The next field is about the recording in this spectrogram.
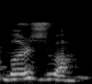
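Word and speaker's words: bourgeois: आई ओ एस आई लेकिन इसका जो प्रनंसीएशन है वो है बुर्ज जुआ आप इसको गूगल पे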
